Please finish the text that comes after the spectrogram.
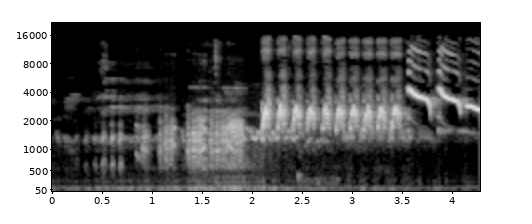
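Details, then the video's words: Chinese hwamei tutor song to provoke other birds to respond: soft low warbling builds into a rapid series of loud buzzy pulses, about three per second, followed by sharp descending whistles. "Pancingan Masteran Wambi Durasi Panjang Efektif Pancing Lwan Agar Nyaut Emosi Gacor"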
